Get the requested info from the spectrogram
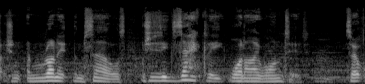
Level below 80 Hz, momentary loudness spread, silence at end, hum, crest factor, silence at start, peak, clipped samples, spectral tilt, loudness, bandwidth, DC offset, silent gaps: -64 dBFS; 13 LU; 0 s; none; 20 dB; 0 s; -6 dBFS; under 0.1%; -5 dB/octave; -26 LUFS; 16 kHz; under 0.1%; none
